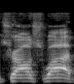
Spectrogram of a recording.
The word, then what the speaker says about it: Charles Schwab: Charles Schwab rhymes with Rob.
